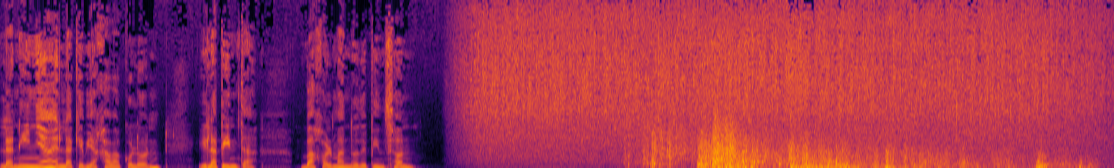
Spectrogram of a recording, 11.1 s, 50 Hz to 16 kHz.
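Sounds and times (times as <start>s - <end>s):
speech: 0.0s - 4.8s
heavy rain pouring in a storm at sea: 4.5s - 11.1s
deep thunder rumbling and cracking in a storm at sea: 6.2s - 11.1s.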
